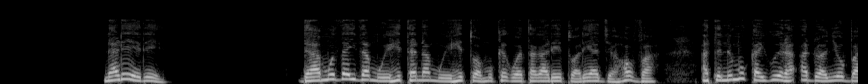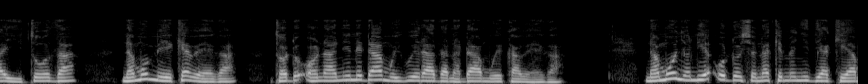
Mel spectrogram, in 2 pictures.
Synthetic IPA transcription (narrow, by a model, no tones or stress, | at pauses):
naɾeːɾe | daːmoðaiðamweɦetɛnamweɦetwamokeɣwɛtaɣaɾeːtwaɾead͡ʒɛɦɔva | atenemokaiɣweɾaʔadoaɲobaiːtoða | namomeːkɛwɛɣa | tɔːndoʔɔnaniɛnedamoiɣweɾaːðanadamwekawɛɣa | namoɲɔniɛʔondoːɕjɔnakemɛɲiðiakea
